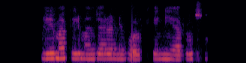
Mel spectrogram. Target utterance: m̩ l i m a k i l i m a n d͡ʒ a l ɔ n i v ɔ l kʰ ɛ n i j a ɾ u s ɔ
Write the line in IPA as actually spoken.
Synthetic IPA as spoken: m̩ l i m a k i l i m a n d͡ʒ a ɾ ɔ n i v ɔ l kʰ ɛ n i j a ɾ u s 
